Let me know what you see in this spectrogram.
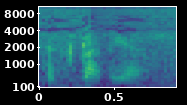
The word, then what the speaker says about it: Asclepius: I think it's Asclepius.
